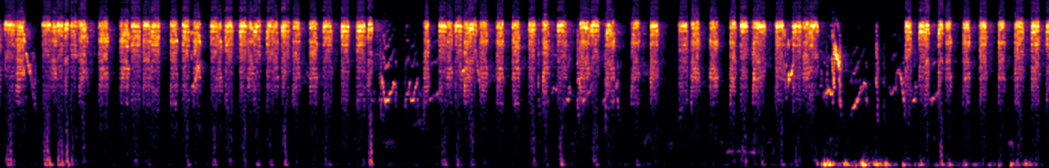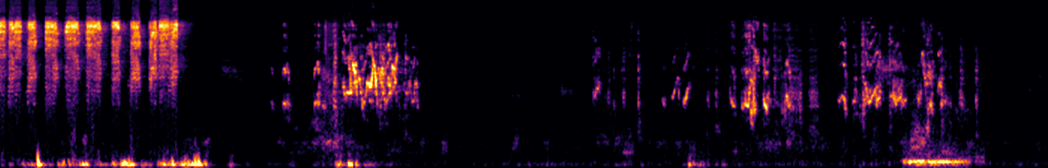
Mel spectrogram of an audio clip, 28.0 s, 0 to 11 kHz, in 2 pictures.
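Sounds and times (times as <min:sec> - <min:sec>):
bird chatter: 0:00.0 - 0:16.6, 0:17.6 - 0:19.7, 0:21.9 - 0:27.2
lovebirds chirping: 0:00.0 - 0:19.8, 0:21.1 - 0:27.6
low rumble: 0:26.0 - 0:27.1.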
